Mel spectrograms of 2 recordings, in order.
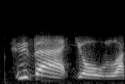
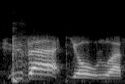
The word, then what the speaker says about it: hyvää joulua: Si dice hyvää joulua con HYY, hyvää, me lo puoi ripetere? – Guarda, mi fido della tua pronuncia. – Ok, hyvää joulua Federico.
